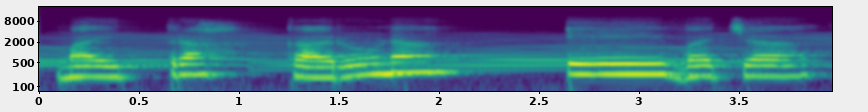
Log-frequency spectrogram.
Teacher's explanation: విసర్గ తర్వాత కాతో పదము మొదలవుతున్నది కాబట్టి నాభి నుండి శ్వాస వదిలి చివరిన ఖ లాగా ఉచ్చారణ. మైత్రః కరుణ ఏవచ ఏకలవ్యలో పలికే ఏ యాతో ఏ కాదు ఏవచ వచ హ్రస్వములు.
